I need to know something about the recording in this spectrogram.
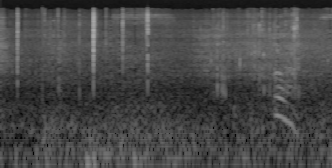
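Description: A few sharp, scattered clicks over a low rumble, with a short falling hum from a person's voice near the end.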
